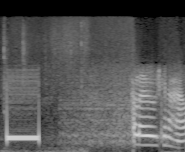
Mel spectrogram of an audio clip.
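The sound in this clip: Telephone keypad tones as a number is dialed for a prank call to a local newspaper: one loud tone, a short pause, then two more tones in quick succession.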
